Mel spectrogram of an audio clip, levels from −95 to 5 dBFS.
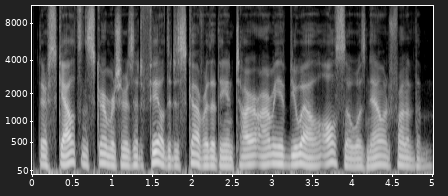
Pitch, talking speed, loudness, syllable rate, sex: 120 Hz, 250 wpm, -17 LUFS, 6.2 syllables/s, male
